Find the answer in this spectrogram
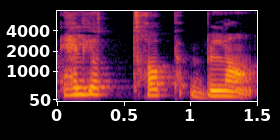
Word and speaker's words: Heliotrope Blanc: this stuff it's called heliotrope blonde uh Helio top blonde that's how you pronounce it it's Blanc with the c at the end but in French you don't hear the C uh and it's by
